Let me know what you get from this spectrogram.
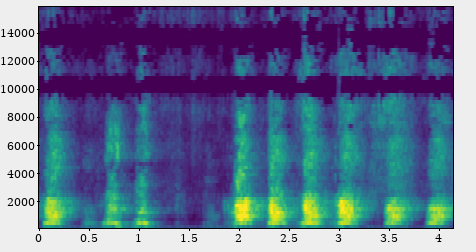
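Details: Exercising XL American Bully gives quick runs of harsh barks, three at the start, a short pause, then six rapid barks about two per second, against a low steady hum.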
